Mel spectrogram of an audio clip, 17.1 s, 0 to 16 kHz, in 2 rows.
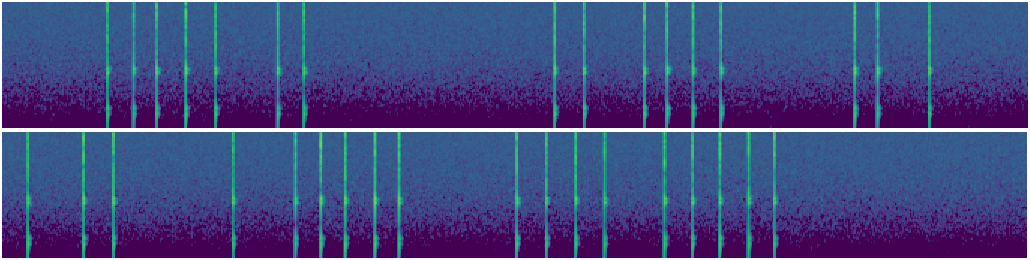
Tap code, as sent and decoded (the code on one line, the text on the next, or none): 5-2 / 2-4 2-1 1-2 1-5 4-5
W IFBEU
